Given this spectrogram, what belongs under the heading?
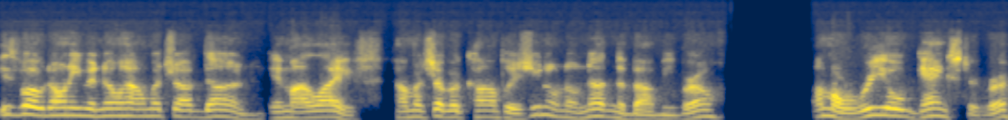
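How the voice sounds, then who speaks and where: Here is a man with a high pitch and an animated tone. He moves at a fairly quick pace with lively intonation. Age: 30s. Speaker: streamer. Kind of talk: casual chat.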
